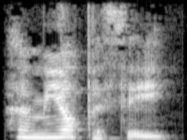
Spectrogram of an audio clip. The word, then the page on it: homeopathy: British English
